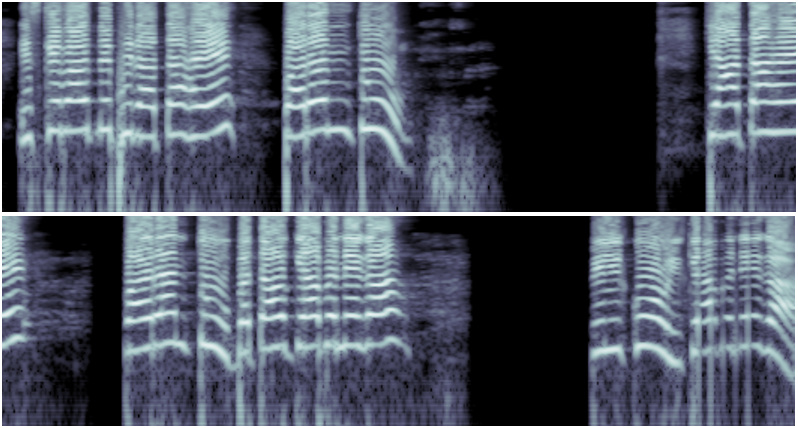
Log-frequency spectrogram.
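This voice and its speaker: A woman's voice: very high voice, fairly bright tone, dry recording. A woman teacher taking a class through a grammar lesson, asking questions and repeating the answers. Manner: slow, drilling questions and answers.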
